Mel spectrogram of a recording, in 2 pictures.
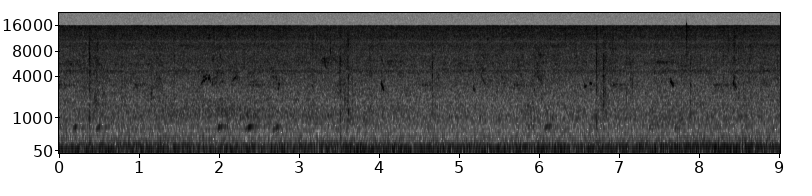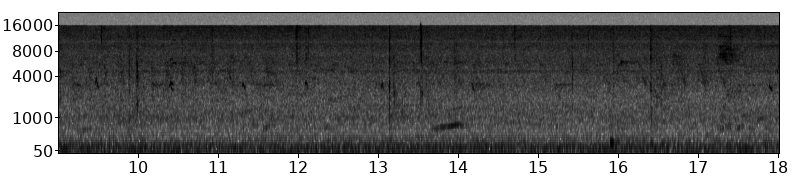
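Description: Faint, short bird chirps scattered throughout over a low steady background hum.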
